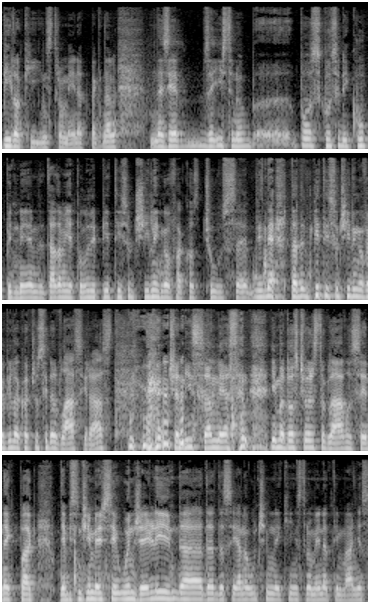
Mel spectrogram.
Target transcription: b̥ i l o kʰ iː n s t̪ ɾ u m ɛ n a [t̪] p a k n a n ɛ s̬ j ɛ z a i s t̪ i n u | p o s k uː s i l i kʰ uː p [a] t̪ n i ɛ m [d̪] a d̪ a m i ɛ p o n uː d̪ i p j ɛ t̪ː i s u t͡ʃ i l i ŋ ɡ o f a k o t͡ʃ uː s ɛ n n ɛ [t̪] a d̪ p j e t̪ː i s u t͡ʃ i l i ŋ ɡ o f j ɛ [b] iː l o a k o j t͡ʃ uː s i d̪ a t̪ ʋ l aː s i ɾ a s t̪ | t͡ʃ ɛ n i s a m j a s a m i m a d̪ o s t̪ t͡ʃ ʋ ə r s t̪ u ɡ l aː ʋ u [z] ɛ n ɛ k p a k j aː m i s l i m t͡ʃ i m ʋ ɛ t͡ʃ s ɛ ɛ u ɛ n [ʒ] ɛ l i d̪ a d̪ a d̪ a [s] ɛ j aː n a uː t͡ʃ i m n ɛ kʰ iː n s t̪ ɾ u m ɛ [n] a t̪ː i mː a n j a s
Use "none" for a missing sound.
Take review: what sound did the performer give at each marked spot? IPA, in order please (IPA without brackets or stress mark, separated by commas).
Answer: t̪, i, t̪, t̪, b, s, ʒ, s, n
